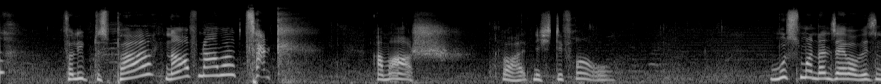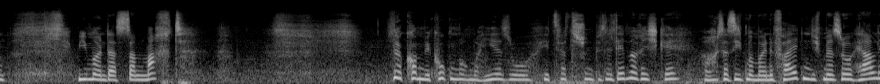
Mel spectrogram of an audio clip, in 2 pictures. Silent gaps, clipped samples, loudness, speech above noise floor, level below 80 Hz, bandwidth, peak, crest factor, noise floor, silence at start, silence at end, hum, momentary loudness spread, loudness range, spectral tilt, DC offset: none; under 0.1%; -23 LUFS; 21 dB; -48 dBFS; 15.5 kHz; -8 dBFS; 18 dB; -44 dBFS; 0 s; 0 s; none; 22 LU; 5 LU; -4 dB/octave; under 0.1%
